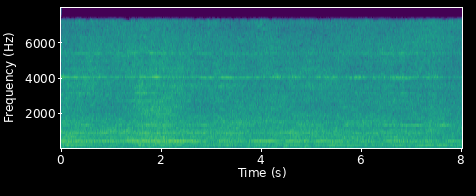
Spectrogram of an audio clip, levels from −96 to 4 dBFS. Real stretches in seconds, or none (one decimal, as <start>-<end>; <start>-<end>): 0.0-2.0; 2.6-4.0

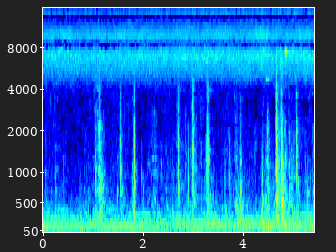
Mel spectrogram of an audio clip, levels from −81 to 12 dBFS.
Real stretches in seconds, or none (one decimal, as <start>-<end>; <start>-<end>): 0.0-0.8; 1.8-2.8; 3.4-4.3

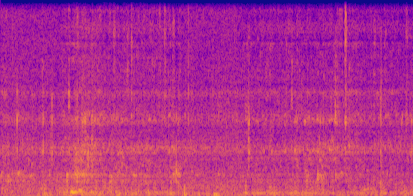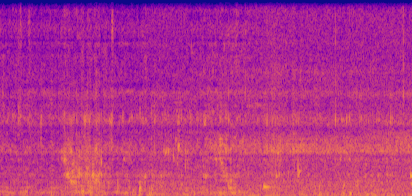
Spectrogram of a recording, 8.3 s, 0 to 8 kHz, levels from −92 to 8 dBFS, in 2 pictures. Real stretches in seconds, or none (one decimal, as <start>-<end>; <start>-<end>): 0.0-0.6; 1.8-2.4; 5.6-6.0; 6.6-8.3

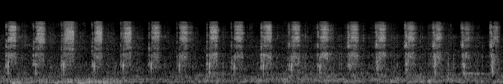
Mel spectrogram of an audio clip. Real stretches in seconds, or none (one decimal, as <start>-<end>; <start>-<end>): 0.0-3.4

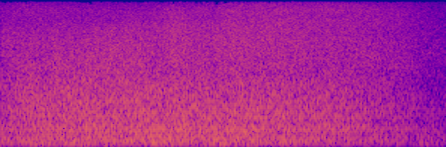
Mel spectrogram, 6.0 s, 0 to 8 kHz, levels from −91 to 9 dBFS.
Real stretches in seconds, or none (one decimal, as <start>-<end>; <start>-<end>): 0.0-6.0

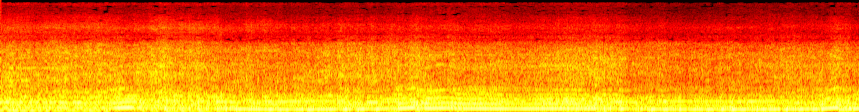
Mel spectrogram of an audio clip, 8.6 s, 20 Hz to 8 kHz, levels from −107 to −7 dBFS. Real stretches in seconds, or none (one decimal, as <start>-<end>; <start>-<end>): 1.6-2.4; 3.1-6.4; 7.7-8.6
